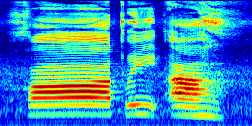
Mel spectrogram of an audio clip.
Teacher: तनवीन के बाद खा आ रहा है, तो इस पे हम बिल्कुल भी गुन्ना नहीं करेंगे बल्कि इजहार करेंगे। हरूफ हल्की है खा, तो तनवीन के बाद खा आ रहा है, तो यहाँ पे इजहार होगा खातिआ।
